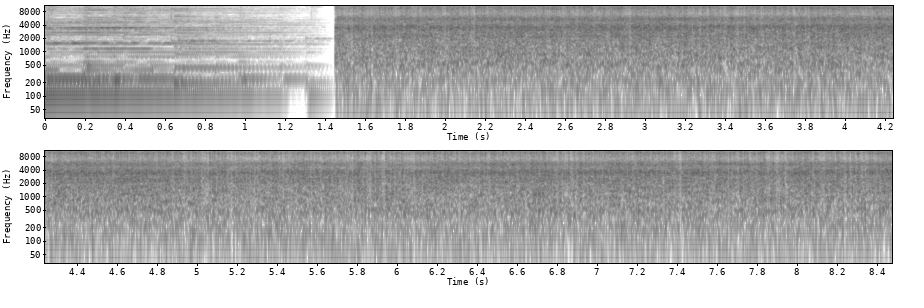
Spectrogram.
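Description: A long string of firecrackers going off: about a second and a half in, it starts a rapid, unbroken crackle of bangs that runs on evenly, like machine-gun fire. Before it, acoustic guitar music fades out.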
